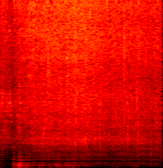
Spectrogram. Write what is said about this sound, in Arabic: أول شي بنزل شوية زيت، ملعقة كبيرة سمن، والآن بنزل البصل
